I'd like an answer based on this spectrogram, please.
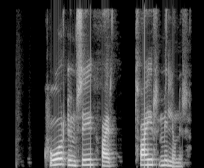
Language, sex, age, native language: Icelandic, female, 30-39, Icelandic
